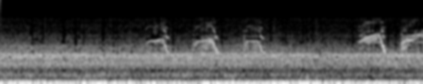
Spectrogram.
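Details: Southwest Florida bald eagle at the nest during an intruder stealing a turtle meal, captured by a nest camera. Brief quiet wind, then short bursts of high descending whistled notes in two groups of three or so.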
